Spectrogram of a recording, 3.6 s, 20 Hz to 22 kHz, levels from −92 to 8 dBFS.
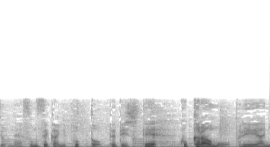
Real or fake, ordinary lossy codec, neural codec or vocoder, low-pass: real; none; none; 7.2 kHz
